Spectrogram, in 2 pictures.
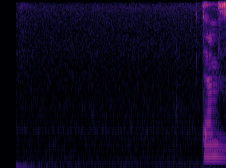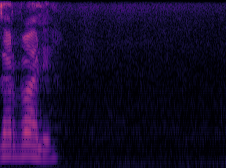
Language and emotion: Russian, neutral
